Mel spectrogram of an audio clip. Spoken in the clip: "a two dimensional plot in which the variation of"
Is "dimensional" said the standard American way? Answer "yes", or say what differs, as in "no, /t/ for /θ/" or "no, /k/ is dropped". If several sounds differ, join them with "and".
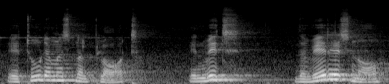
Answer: yes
